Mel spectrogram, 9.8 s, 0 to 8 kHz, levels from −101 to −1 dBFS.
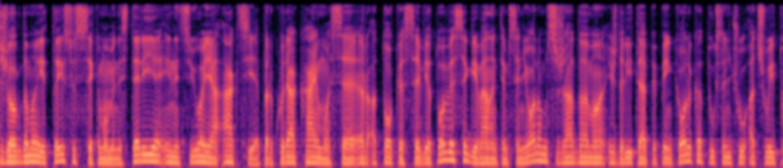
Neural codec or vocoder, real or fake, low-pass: none; real; 7.2 kHz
